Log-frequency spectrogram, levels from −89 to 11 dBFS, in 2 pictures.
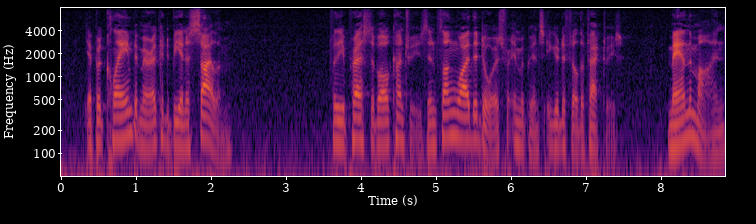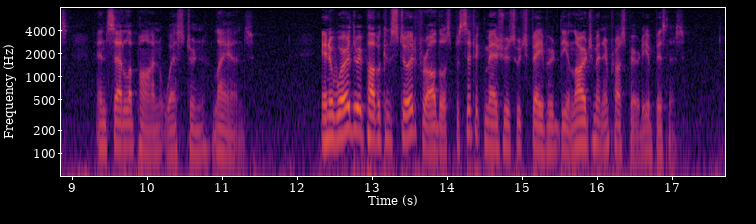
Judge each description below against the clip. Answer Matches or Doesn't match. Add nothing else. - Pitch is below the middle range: Matches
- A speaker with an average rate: Matches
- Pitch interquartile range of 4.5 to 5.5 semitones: Matches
